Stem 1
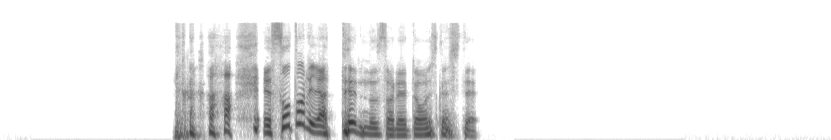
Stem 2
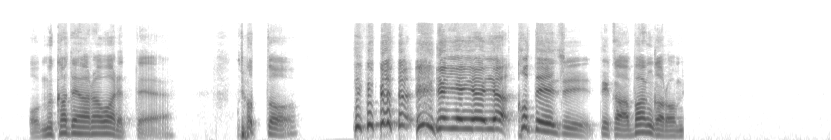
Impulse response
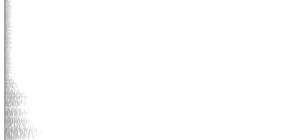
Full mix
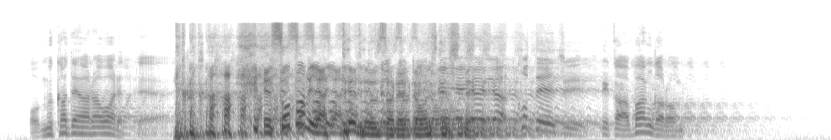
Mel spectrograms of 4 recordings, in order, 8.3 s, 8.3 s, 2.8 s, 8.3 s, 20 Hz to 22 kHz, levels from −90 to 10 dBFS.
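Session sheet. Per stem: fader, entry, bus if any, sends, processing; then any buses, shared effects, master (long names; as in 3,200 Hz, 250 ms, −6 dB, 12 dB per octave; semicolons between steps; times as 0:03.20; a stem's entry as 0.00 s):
+1.5 dB, 0.00 s, no send, echo send −8 dB, brickwall limiter −15.5 dBFS, peak gain reduction 8 dB
−13.0 dB, 0.00 s, no send, echo send −15.5 dB, no processing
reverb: not used
echo: repeating echo 160 ms, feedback 58%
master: no processing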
